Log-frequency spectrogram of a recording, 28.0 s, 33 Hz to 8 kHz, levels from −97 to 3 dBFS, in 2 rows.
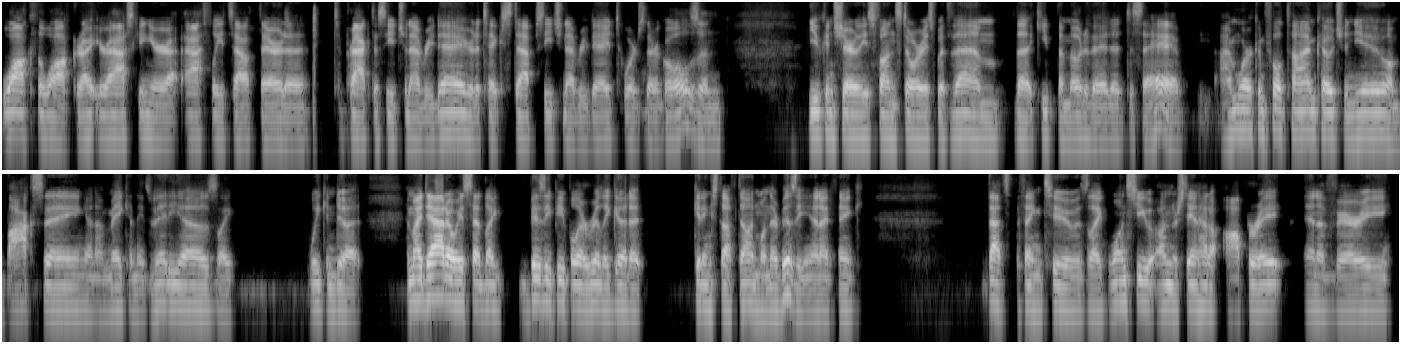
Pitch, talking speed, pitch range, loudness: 110 Hz, 210 wpm, 100-135 Hz, -27 LUFS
